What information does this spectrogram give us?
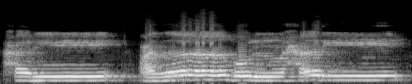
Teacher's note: را کے نیچے کسر ہے اور یا مد ہے 1 سیکنڈ را کو کھینچنا بھی ہے یا ساکن سے پہلے کسر ہے.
